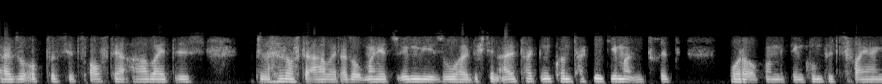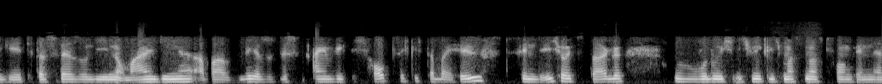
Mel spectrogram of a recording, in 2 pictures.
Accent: Gelsenkirchen, North Rhine-Westphalia, Germany; ich komme eigentlich aus Gelsenkirchen, aber ich bin heute mal in Gladbach

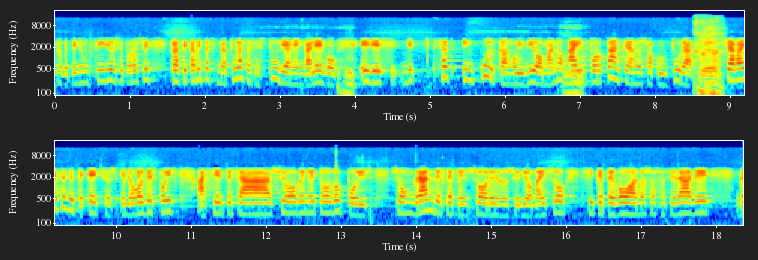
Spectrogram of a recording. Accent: Monforte de Lemos, Galicia, Spain; Monforte, pues, es decir, eu que queres que che diga, che o meu pobo, pero bueno, encima Monforte é un sitio bonito

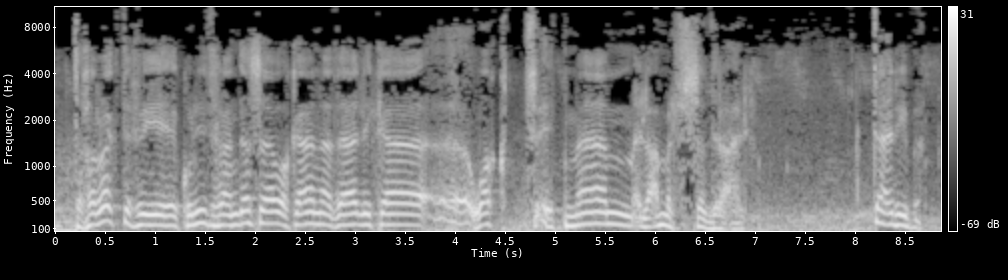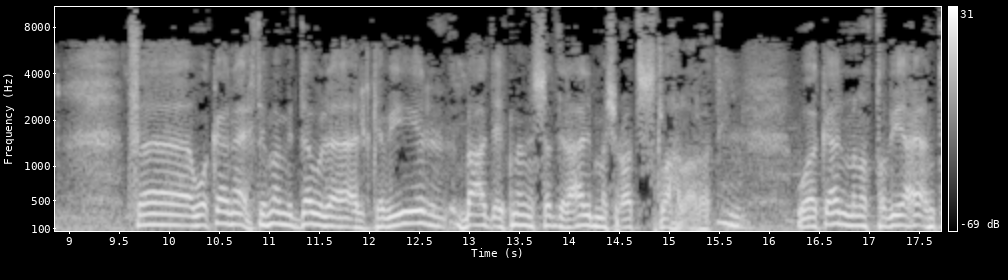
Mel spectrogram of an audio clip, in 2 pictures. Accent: Asyut, Asyut Governorate, Egypt; احنا اسره مصريه بسيطه متوسطه الحال، فكان وجود الجامعه في حد ذاته في مدينة أسيوط ونحن من المقيمين في مدينة أسيوط

